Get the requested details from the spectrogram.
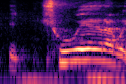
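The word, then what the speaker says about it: ζωή: 여기서 이 생명이라는 단어는 헬라어의 조에라고 있습니다. 조에. 여러분 아주 중요하고 그 성경에서 너무나도 많이 등장하는 원어 정도는 외워두십시다. 조에, 생명, 조에.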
